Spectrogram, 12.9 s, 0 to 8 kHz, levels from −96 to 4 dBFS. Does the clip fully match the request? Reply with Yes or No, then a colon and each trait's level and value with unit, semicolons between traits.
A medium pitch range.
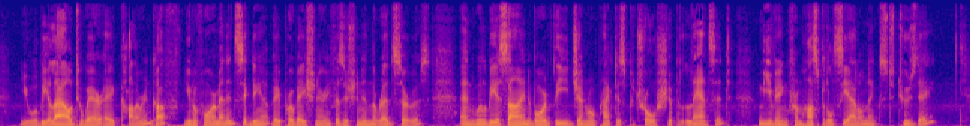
Yes: average, 4.6 semitones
